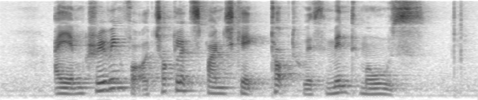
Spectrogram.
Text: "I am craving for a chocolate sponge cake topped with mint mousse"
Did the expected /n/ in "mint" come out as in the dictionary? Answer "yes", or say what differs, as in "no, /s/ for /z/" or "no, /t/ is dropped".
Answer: yes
